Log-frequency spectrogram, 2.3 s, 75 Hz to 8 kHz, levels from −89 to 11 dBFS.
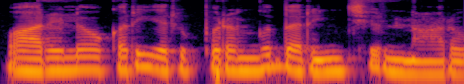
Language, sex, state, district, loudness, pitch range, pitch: Telugu, female, Telangana, Hyderabad, -17 LUFS, 150-165 Hz, 160 Hz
